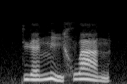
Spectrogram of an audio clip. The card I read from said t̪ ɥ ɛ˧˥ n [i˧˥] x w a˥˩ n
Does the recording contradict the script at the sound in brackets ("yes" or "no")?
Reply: yes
